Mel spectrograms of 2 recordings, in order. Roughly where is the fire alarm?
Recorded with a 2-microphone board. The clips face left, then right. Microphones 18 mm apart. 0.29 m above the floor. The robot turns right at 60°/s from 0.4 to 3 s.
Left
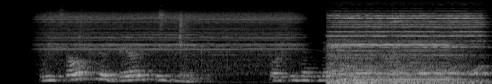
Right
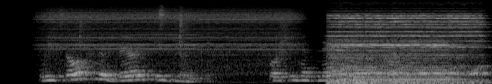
Centre.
